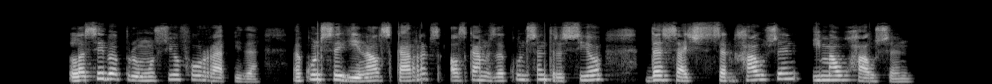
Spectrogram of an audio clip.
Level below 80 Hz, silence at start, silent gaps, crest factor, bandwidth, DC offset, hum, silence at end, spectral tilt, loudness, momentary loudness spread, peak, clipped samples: -56 dBFS; 0.7 s; 6.40-6.44 s, 8.03-8.12 s; 18 dB; 7.8 kHz; under 0.1%; none; 0.8 s; -4.5 dB/octave; -17 LUFS; 10 LU; -2 dBFS; under 0.1%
